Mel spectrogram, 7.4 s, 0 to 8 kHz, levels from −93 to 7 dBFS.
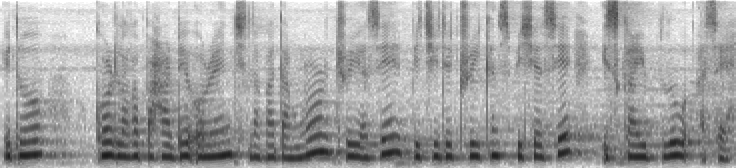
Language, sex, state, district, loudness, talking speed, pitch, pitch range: Nagamese, female, Nagaland, Dimapur, -15 LUFS, 155 wpm, 220 Hz, 205-240 Hz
